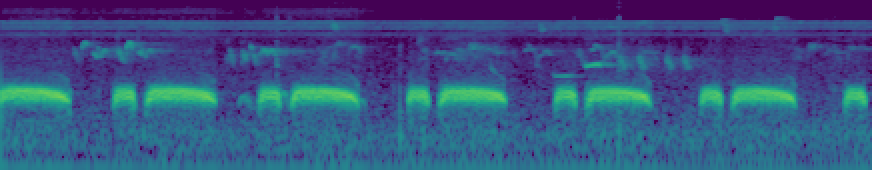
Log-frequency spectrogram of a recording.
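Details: Wild spotted dove calling loudly and clearly in a medium voice, a repeated sequence of short clipped coos and longer drawn-out hoots, with soft chirps of other birds behind.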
